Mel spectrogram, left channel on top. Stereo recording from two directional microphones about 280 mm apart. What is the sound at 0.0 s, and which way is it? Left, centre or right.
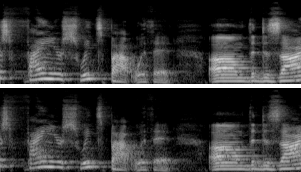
Speech, centre.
